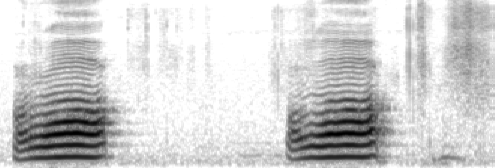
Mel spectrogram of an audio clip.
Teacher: জিহ্বার আগার পিঠ সামনের উপরে দুই দাঁতের আগার সঙ্গে লাগাইতে হবে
